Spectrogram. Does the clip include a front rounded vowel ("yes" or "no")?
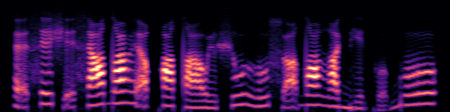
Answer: yes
